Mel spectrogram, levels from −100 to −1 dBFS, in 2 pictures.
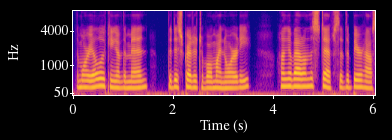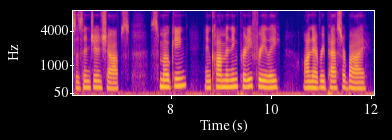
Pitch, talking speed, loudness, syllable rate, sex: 190 Hz, 145 wpm, -17 LUFS, 5.1 syllables/s, female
